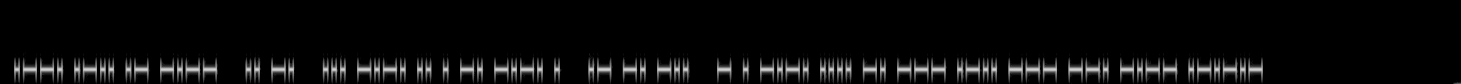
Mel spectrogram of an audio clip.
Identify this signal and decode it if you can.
Morse code, heard as a keyed tone, about 27 wpm, 700 Hz. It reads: PLAY IN SCIENCE AND TECHNOLOGY.
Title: Sentences from Top 1000 Words - Review Part 6 - 28wpm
